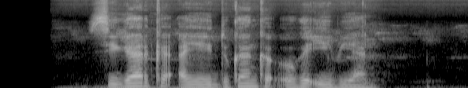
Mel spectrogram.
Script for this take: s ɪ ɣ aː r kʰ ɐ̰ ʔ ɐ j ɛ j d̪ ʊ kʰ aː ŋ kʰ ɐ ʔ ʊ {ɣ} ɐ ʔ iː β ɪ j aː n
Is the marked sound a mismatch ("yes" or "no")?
no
